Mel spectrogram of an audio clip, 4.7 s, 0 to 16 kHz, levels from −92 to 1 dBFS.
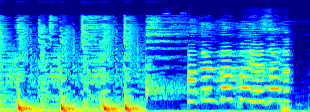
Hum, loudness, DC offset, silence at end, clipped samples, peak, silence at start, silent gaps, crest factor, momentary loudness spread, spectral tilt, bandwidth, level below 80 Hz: none; -24 LUFS; 0.7%; 0.3 s; under 0.1%; -4 dBFS; 0 s; none; 18 dB; 12 LU; -5.5 dB/octave; 10.5 kHz; -34 dBFS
